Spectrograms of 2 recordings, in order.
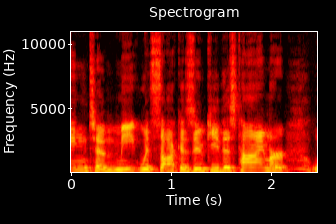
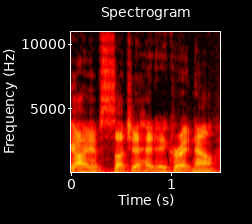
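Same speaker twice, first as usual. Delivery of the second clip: weary deadpan; 7 semitones lower, 3 dB quieter than usual. Retold or imitated. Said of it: "Augur is like".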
